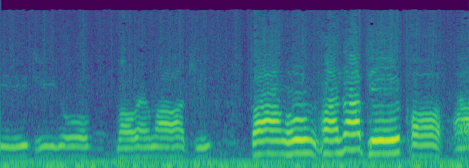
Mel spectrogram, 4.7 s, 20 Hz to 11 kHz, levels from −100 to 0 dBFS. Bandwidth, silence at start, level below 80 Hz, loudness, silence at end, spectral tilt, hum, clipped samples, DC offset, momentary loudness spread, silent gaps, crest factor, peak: 9.4 kHz; 0 s; -36 dBFS; -19 LUFS; 0 s; -6.5 dB/octave; none; under 0.1%; under 0.1%; 16 LU; none; 14 dB; -4 dBFS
